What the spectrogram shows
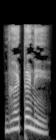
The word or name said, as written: ಕಠಾಣೆ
